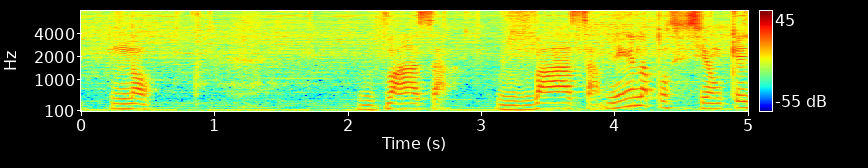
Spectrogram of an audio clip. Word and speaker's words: Wasser: La W en alemán la pronunciamos como si fuera una V. Entonces esta palabra se lee Wasser, Wasser, no se lee Wasser, no, Wasser, Wasser.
